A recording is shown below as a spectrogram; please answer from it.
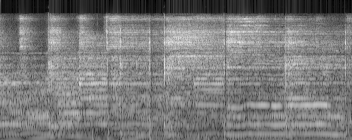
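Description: Live rock band playing an instrumental passage: guitar over bass and drums, with no vocals.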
